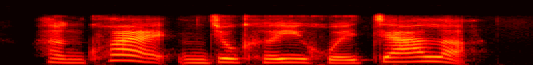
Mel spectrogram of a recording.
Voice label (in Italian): Cinese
